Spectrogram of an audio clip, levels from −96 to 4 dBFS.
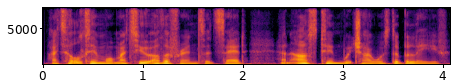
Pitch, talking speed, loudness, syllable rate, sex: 115 Hz, 265 wpm, -18 LUFS, 6.0 syllables/s, male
